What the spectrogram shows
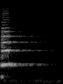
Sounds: musical instrument, wind instrument, music

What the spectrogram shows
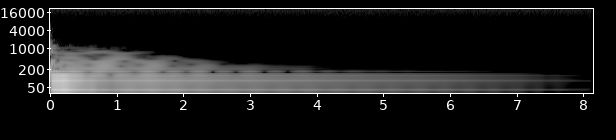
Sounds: bowed string instrument, music, musical instrument

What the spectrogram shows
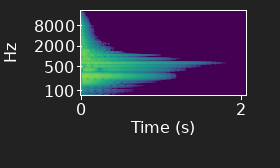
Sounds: snare drum, percussion, music, musical instrument, drum

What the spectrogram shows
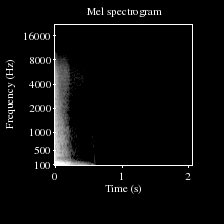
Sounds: musical instrument, bass drum, percussion, music, drum

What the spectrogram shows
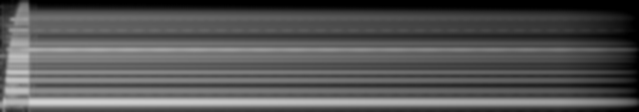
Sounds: organ, musical instrument, keyboard (musical), music

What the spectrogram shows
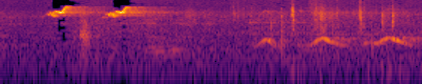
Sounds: animal, bird call, wild animals, bird

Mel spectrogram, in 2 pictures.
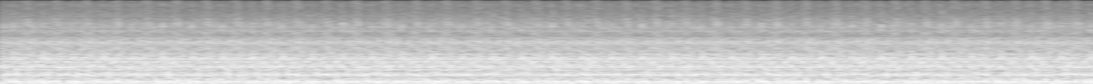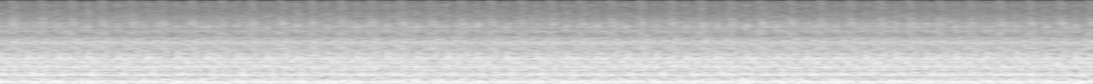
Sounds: vehicle, bus, motor vehicle (road)

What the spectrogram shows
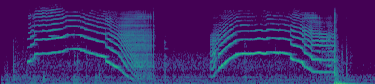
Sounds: squeak

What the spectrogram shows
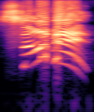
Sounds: human voice, yell, shout

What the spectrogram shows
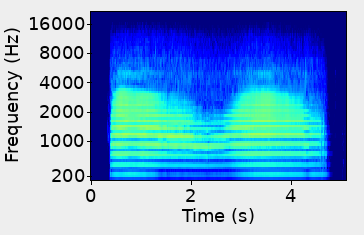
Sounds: music, trumpet, musical instrument, brass instrument

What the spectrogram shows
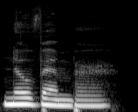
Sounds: human voice

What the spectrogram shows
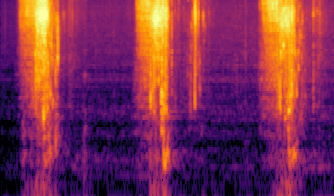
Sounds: splash, liquid

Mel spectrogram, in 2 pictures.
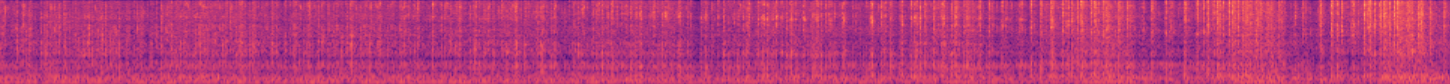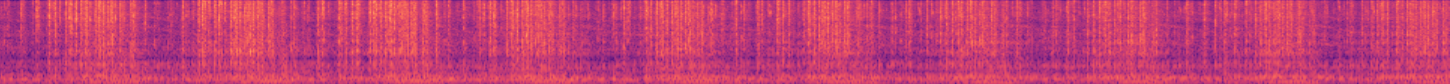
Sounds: vroom, race car, motor vehicle (road), engine, idling, car, vehicle

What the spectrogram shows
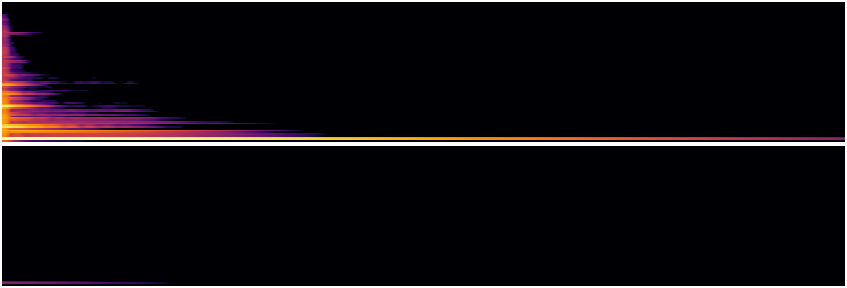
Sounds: music, mallet percussion, percussion, musical instrument

